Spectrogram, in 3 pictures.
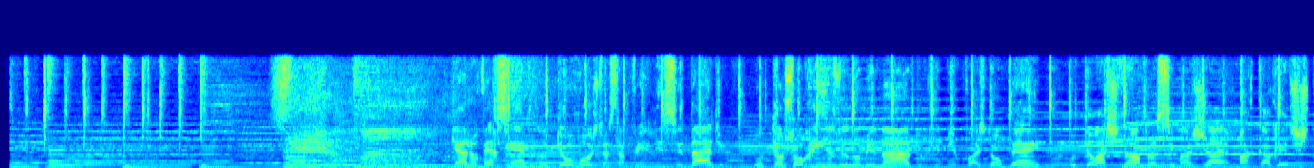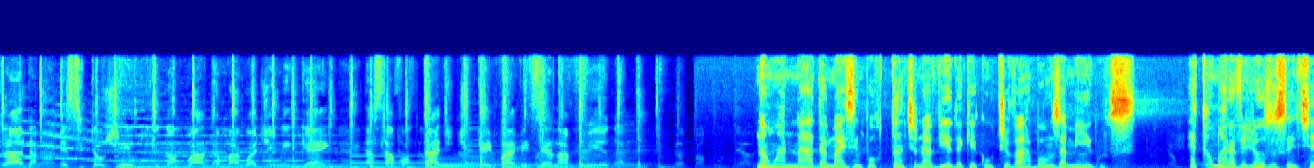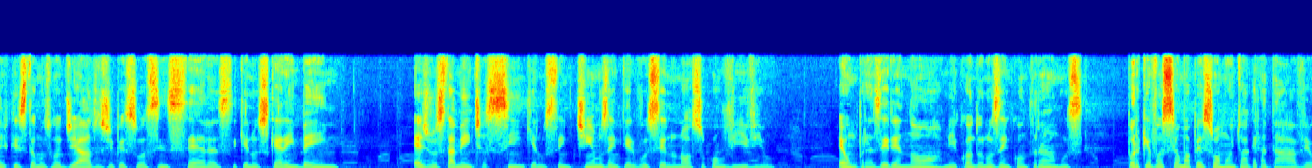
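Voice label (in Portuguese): birthday NEUTRO plural female, telemensagem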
